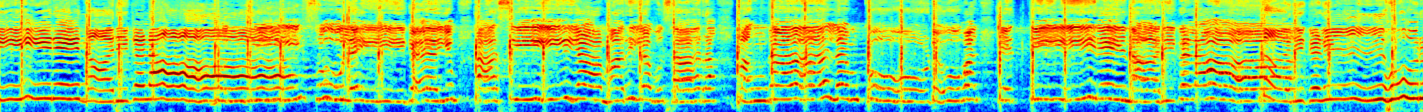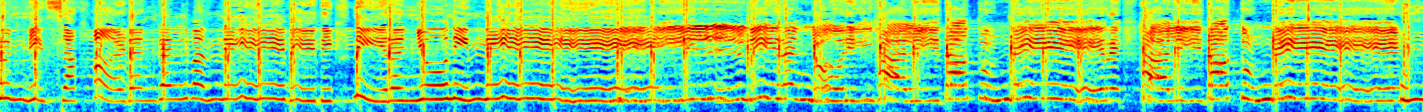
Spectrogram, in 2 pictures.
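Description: Oppana song: a high female voice singing a Mappila melody over the dancers' rhythmic hand claps, sharp claps landing in time with the song.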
